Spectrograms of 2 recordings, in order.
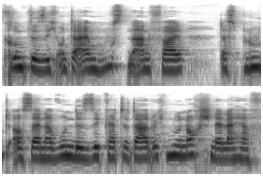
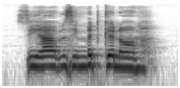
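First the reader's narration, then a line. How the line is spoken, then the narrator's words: Croaking. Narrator (German): krächzte er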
